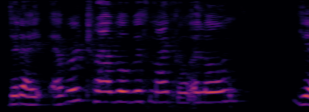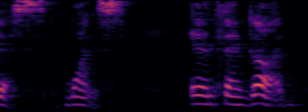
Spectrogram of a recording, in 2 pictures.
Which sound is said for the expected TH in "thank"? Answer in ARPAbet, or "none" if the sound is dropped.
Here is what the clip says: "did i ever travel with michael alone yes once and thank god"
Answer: TH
